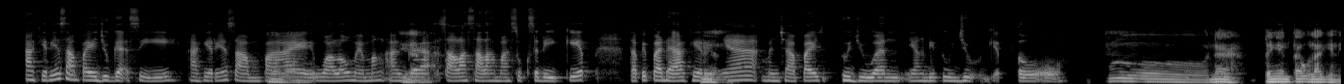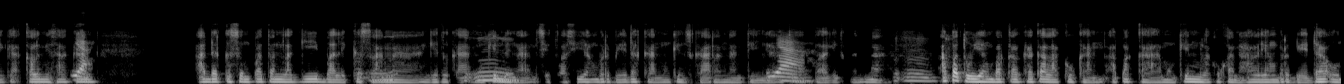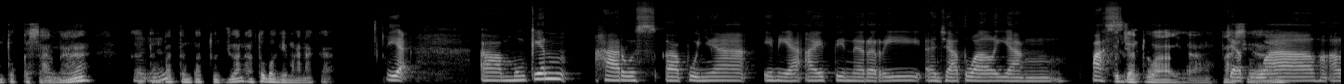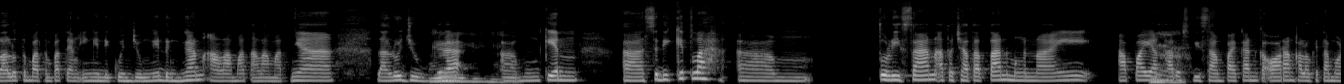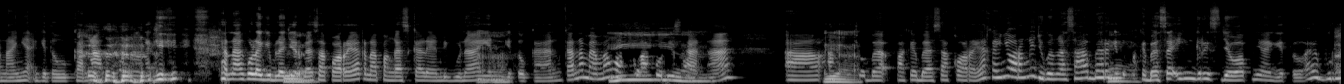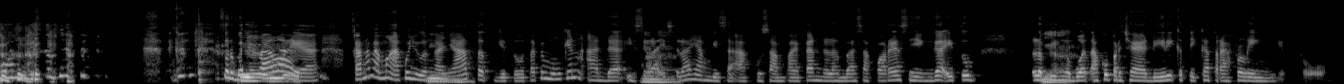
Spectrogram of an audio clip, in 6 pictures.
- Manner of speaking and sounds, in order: laughing while speaking: "lagi"; chuckle; laughing while speaking: "Gitu, kan"; chuckle; other background noise; in English: "travelling"
- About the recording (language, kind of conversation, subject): Indonesian, podcast, Pernahkah kamu tersesat saat traveling dan akhirnya jadi cerita seru?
